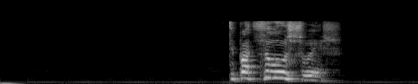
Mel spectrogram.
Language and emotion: Russian, angry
